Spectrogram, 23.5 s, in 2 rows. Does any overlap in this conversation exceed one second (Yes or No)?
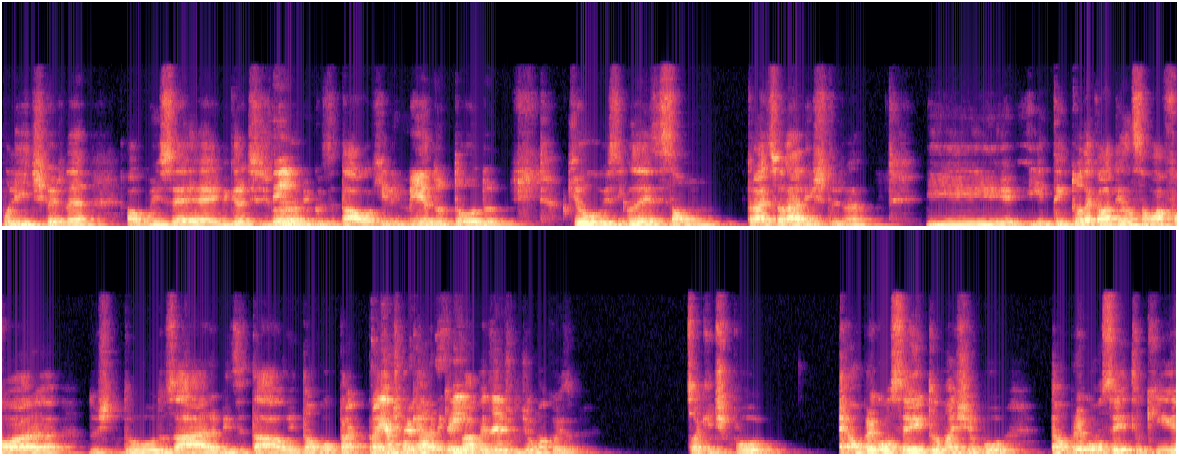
Yes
